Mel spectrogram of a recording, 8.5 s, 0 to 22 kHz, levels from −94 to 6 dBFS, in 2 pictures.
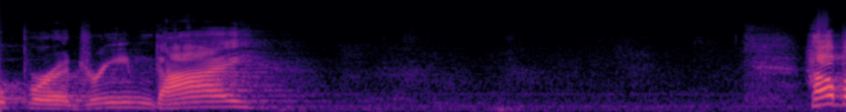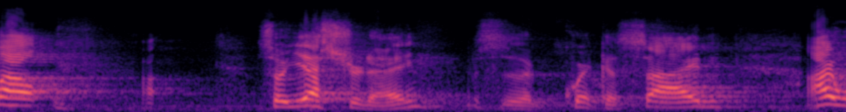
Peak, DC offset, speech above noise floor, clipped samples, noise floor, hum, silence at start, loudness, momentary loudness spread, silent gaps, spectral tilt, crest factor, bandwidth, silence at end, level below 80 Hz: -14 dBFS; under 0.1%; 34 dB; under 0.1%; -67 dBFS; none; 0 s; -32 LUFS; 24 LU; none; -2 dB/octave; 22 dB; 15 kHz; 0 s; -80 dBFS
